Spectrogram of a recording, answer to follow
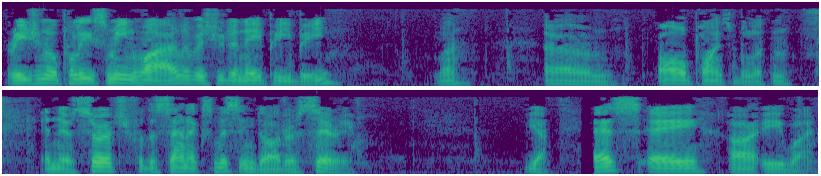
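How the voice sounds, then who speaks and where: An actor playing a cynical, wry reporter with a husky voice and a sardonic manner in a radio drama. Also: male voice, fairly low pitch, measured pace. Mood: brisk, weary. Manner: sardonic, muttering to himself. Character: cynical, wry male reporter, an outsider in town. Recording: muffled early 1980s radio broadcast.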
